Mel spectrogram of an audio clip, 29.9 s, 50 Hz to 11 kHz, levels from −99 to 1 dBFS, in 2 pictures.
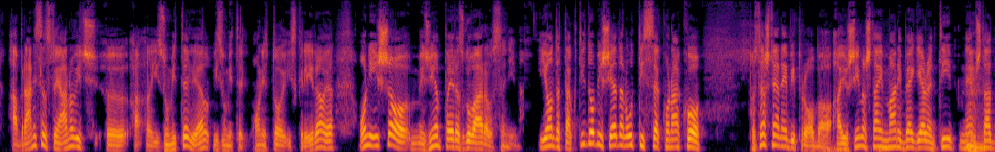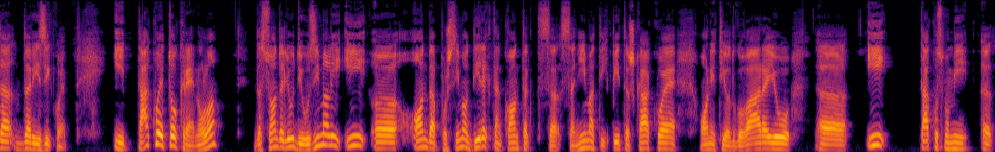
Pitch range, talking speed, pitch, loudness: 125-180 Hz, 165 wpm, 150 Hz, -24 LUFS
